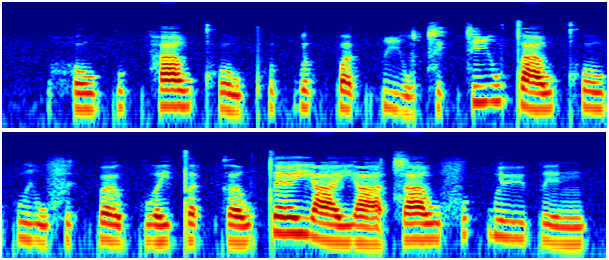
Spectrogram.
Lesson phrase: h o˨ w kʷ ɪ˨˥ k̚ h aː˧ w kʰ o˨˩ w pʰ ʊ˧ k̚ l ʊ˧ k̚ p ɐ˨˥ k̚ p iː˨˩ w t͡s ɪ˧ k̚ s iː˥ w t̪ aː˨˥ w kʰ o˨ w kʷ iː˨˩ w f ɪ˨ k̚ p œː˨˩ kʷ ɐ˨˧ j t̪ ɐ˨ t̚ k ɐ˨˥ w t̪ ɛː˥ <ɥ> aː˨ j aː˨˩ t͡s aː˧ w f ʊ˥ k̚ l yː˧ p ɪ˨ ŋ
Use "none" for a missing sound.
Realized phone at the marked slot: j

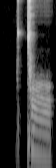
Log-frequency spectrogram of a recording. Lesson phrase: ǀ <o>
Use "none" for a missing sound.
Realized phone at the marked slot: o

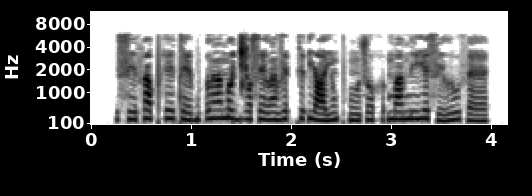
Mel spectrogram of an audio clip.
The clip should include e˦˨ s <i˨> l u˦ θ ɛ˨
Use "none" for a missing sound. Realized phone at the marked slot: i˨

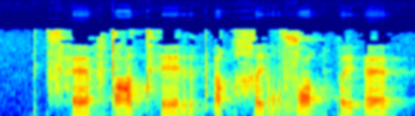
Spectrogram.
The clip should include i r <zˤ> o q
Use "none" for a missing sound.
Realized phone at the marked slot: zˤ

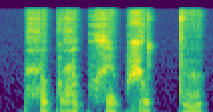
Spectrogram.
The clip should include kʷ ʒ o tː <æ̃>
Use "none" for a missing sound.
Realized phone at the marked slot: ɐ̃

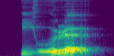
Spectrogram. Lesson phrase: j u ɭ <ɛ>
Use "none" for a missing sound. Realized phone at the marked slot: œ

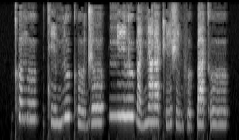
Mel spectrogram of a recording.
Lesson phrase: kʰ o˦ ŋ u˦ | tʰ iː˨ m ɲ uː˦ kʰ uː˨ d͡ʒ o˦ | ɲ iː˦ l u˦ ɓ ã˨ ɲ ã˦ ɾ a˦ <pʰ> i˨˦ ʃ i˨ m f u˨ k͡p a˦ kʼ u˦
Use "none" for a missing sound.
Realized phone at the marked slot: kʰ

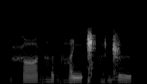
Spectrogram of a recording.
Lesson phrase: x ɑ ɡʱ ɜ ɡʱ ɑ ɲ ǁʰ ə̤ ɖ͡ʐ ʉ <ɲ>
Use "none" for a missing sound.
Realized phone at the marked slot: none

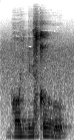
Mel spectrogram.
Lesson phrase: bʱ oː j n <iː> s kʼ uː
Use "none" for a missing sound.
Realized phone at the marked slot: iː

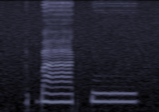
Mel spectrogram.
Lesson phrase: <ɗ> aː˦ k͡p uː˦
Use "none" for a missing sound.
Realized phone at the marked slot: ɓ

